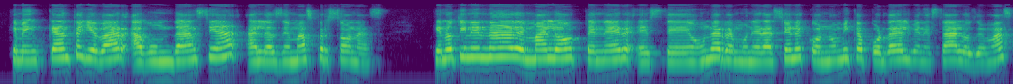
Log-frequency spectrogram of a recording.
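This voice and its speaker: High-voiced woman signing off. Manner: warm, affectionate sign-off. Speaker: co-host of an essential oils channel. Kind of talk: casual chat, closing remarks.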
